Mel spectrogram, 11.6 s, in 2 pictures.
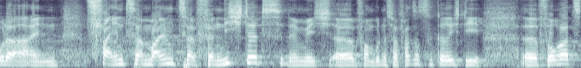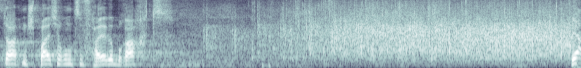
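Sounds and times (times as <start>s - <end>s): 
speech: 0.0s - 7.7s
audience applause: 7.8s - 11.6s.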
